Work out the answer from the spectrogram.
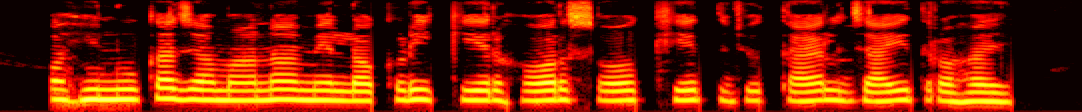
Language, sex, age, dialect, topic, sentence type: Maithili, female, 41-45, Bajjika, agriculture, statement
